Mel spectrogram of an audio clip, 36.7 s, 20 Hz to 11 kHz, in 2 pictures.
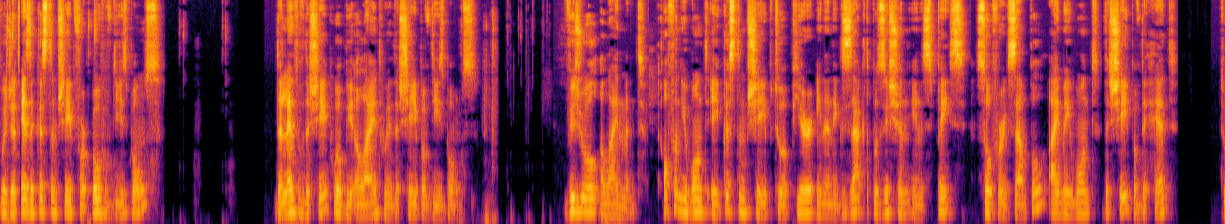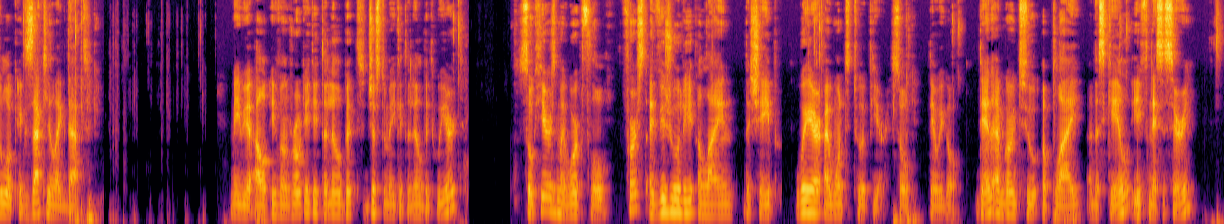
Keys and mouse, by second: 1.3 click, 2.6 click, 3.6 click, 3.9 Tab, 6.9 click, 7.2 Tab, 7.5 click, 7.9 x, 8.1 shift+click, 17.8 middle click, 17.8 Tab, 17.9 shift+drag, 18.2 KP_3, 18.3 middle click, 18.7 click, 18.9 shift+click, 19.1 shift+click, 19.4-22.1 typing, 19.9 ctrl+click, 20.7 KP_Enter, 20.9 ctrl+z, 25.4 drag, 25.6-26.0 drag, 27.3 middle click, 28.2 middle click, 28.9-30.7 middle drag, 31.7 g, 34.1 ctrl+a.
